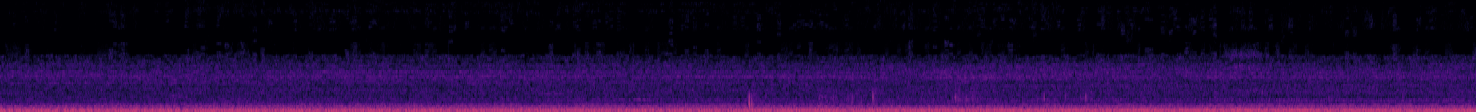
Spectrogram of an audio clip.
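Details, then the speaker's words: Re-plumbed water pumps in a Citroen Dispatch van's rear cleaning system, sucking up water and pushing air out of the hose reels: steady motor drone with an even low hum and a few faint clicks; running smoothly, nothing abnormal. "There we are, we can hear them sucking up water. There they go. So they're pushing all the air out of these reels now."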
